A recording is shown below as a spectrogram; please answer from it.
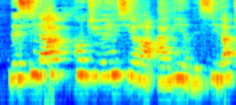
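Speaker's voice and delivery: ordinary talk, nothing marked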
